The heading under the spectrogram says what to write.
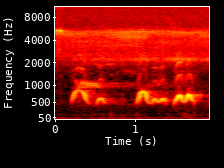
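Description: An owl hoots three times in short, wavering calls spaced about half a second apart, clear, over a faint steady high-pitched hum of night insects.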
